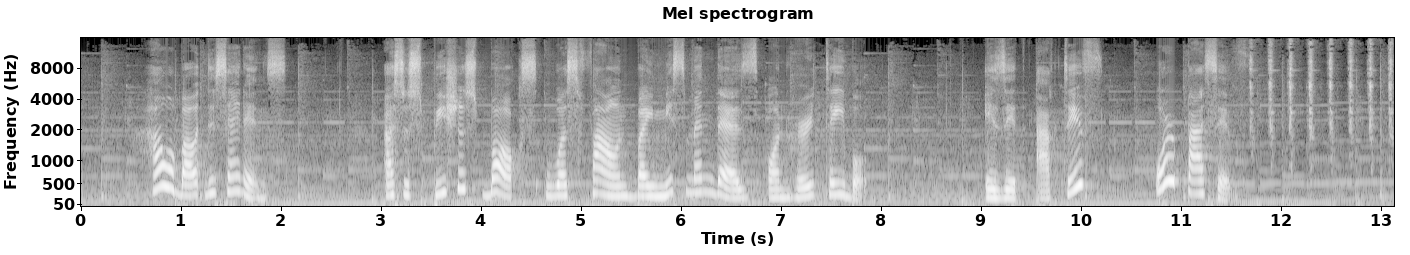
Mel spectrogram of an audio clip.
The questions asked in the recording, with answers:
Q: Is it active or passive?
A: Fantastic! It's passive.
